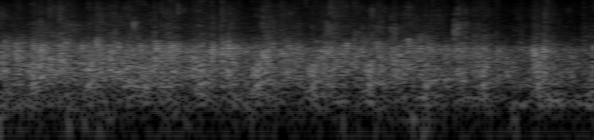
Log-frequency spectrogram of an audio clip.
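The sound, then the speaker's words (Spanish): Sustained audience applause for the King of Kings, a dense, steady wash of many hands clapping at full volume for the whole stretch, with no voices standing out above it. “fuerte aplauso al strong Rey de Reyes.”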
